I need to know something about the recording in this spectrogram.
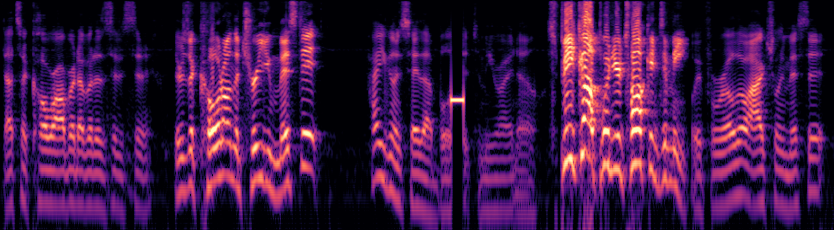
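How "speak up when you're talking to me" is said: high, loud scolding; outraged yell; indignant demand. Real, not acted. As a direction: shout it as an order to chat. Scolds chat in mock outrage.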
